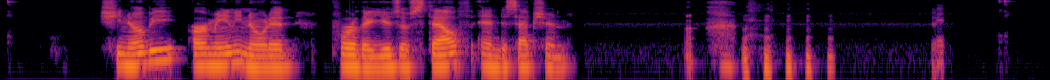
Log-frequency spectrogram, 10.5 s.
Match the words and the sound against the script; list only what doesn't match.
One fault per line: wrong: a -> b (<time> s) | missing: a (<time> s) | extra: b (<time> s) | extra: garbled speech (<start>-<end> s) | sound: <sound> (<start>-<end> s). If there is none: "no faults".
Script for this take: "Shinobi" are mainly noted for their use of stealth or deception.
wrong: or -> and (4.8 s)
sound: laugh (6.8-8.4 s)
sound: laugh (9.3-9.4 s)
